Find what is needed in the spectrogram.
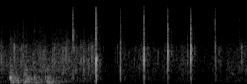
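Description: Sparse applause from an audience: a brief noisy swell, then a handful of separate sharp hand claps, about five a second, dying out.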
